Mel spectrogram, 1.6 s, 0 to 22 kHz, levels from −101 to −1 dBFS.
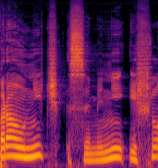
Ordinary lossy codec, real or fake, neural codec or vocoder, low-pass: none; real; none; none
